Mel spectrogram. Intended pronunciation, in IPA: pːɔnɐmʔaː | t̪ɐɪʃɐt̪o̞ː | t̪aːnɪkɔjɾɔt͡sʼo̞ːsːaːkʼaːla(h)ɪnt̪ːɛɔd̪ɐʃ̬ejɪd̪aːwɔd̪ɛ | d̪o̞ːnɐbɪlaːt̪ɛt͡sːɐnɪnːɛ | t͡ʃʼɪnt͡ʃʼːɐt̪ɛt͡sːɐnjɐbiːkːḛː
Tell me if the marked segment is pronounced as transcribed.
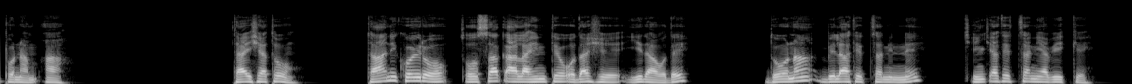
yes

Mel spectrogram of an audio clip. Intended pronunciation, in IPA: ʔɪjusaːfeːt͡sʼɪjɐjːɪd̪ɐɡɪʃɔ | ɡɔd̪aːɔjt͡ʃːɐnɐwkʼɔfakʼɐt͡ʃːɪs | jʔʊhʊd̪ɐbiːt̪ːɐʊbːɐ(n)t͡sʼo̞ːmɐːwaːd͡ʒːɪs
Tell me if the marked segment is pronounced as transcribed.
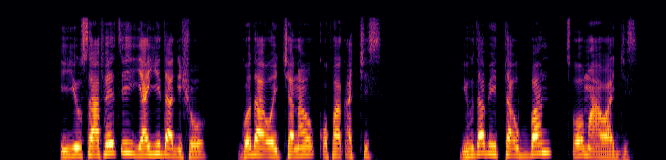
yes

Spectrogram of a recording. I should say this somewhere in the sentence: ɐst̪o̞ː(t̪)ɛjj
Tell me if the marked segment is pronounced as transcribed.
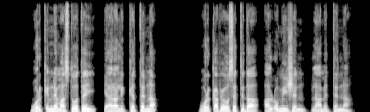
yes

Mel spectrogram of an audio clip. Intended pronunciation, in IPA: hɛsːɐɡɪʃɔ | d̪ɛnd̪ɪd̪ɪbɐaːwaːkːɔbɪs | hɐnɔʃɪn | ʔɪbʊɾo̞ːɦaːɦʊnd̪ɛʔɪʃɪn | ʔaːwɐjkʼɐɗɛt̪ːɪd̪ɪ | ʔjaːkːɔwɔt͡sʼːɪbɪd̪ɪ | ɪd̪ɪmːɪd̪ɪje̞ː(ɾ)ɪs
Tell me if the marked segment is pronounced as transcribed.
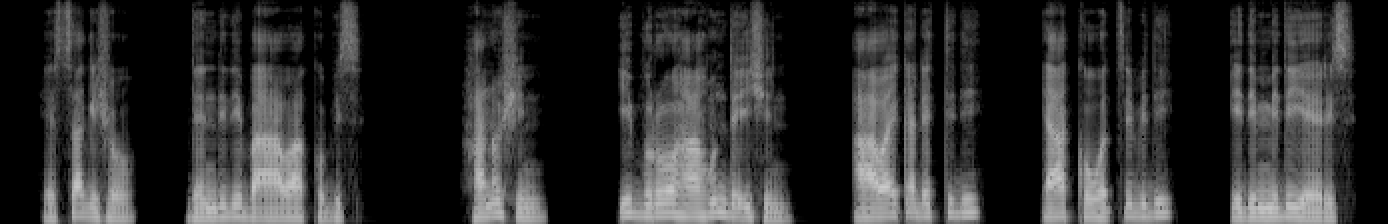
yes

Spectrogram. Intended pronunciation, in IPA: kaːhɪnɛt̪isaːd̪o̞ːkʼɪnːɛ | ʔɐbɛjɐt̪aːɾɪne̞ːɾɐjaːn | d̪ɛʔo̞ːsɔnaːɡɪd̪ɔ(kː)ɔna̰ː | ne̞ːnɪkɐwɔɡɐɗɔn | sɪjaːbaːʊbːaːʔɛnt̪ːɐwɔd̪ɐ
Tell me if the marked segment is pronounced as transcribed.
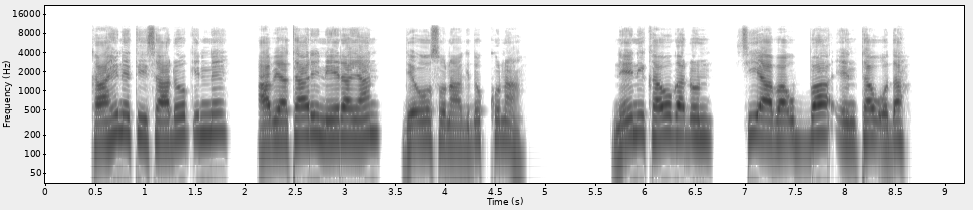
yes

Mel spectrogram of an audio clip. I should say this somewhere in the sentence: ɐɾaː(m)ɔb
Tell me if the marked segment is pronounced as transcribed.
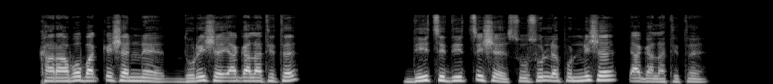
no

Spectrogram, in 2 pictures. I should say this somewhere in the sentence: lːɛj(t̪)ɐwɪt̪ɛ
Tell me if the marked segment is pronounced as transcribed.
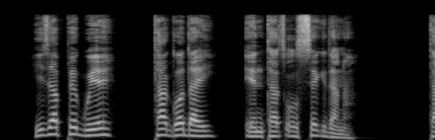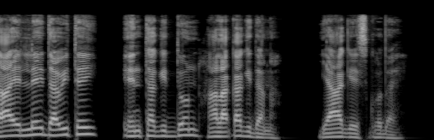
no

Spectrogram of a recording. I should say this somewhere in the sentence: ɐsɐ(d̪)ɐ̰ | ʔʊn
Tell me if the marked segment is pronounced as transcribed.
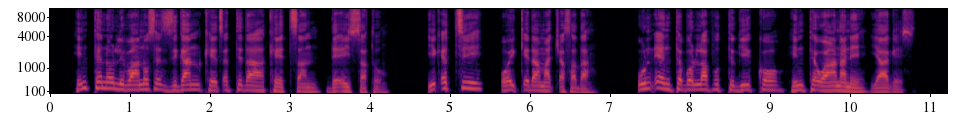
yes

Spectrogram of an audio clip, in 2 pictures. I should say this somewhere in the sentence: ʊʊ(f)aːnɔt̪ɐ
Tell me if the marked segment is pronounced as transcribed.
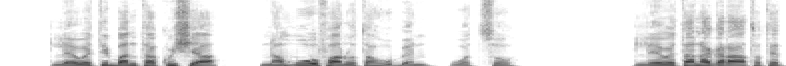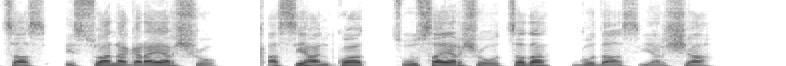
yes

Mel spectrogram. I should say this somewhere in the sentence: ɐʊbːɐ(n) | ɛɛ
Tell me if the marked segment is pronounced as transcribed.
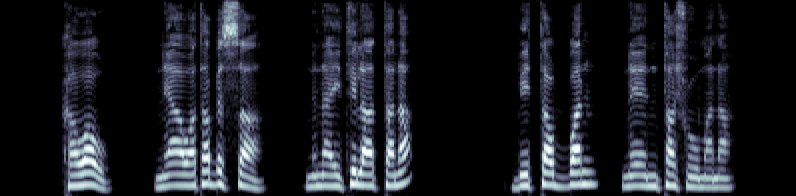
no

